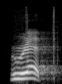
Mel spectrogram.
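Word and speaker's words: wreath: Next breath, inga w irukkunadala namba w breath illa breath appdin illa breath appdin solla mudiyadhu, namba adu breath nu solvom, ena w vandu silent letter inga.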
